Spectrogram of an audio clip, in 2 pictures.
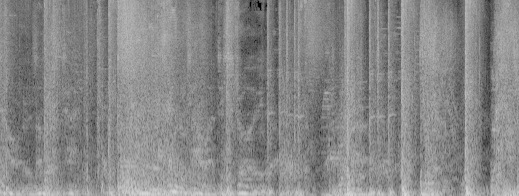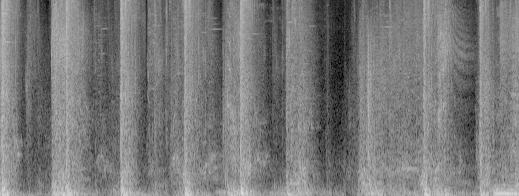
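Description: Video game weapons strike and clash in close combat.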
